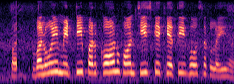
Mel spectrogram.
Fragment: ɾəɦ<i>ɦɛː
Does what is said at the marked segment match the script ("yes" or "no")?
yes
